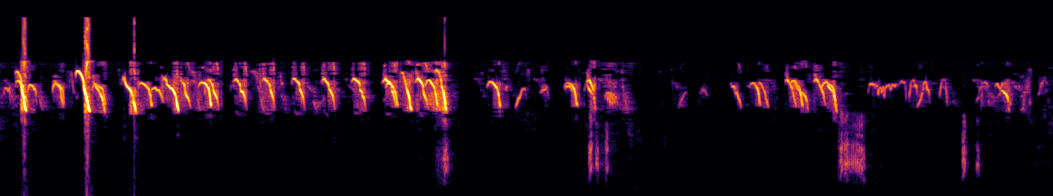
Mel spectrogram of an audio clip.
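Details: Young chicks, some three weeks and some three days old, placed together for warmth after the mother abandoned the older brood, Australia. Busy high peeping with sharp downslurred notes, occasional lower clucking sounds and a few clicks.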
